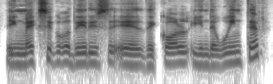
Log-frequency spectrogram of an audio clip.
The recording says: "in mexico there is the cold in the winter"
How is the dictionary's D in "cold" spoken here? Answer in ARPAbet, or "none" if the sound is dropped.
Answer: none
